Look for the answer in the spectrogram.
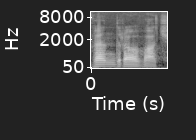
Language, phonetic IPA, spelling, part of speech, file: Polish, [vɛ̃nˈdrɔvat͡ɕ], wędrować, verb, Pl-wędrować.ogg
